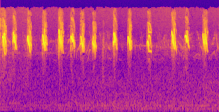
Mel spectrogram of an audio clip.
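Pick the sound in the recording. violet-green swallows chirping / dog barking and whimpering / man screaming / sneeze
violet-green swallows chirping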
